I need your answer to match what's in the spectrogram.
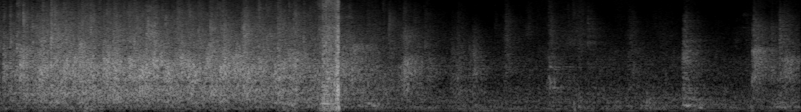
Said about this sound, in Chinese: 我们先给掌声啊。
